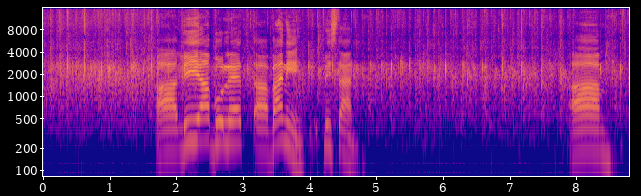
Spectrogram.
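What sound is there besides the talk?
audience applause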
